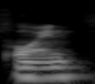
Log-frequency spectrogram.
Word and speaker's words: CO2IN: I'm the community manager at Tatum, and I'm joined here today by Jan Palascak, founder and CEO at COIN, which is actually written CO2IN, but pronounced COIN.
